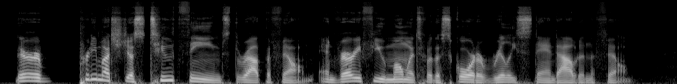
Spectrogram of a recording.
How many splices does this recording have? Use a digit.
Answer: 0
